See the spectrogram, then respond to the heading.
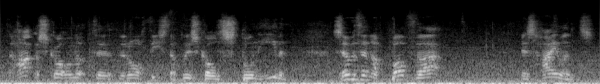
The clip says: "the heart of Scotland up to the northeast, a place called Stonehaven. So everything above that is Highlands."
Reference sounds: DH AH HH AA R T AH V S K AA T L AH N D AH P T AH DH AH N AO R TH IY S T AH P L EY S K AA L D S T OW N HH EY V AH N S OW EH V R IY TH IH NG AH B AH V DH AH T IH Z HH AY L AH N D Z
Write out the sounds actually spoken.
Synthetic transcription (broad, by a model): DH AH HH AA R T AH S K AA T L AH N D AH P T AH DH AH N AO R TH IY S T AH P L EY S K AA L D S T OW N HH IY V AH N S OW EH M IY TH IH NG AH B AH V DH AH T IH Z HH AY L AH N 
